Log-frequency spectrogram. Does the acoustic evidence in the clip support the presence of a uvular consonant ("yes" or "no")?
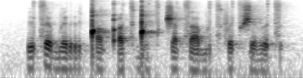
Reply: yes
